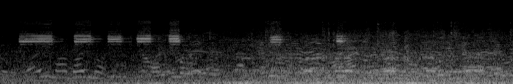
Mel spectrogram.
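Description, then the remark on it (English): Migrant workers in Dubai scramble onto one of the few public buses back to their labor camp, amid a dense, continuous din of overlapping voices and jostling, opened by five quick electronic beeps, with a couple more faint beeps later. “Migrant workers fight to get on one of the few public buses to take them back to their labor camp.”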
